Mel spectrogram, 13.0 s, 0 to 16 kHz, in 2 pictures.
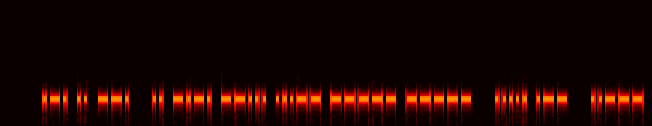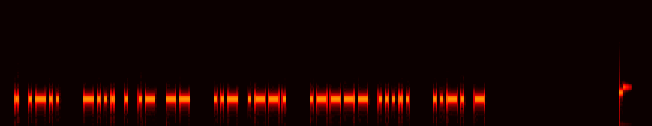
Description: Morse code, heard as a keyed tone, about 36 wpm, 700 Hz. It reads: RIG IC7300 5W 2 EL BEAM UP 15 FT
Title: K1USN SST QSO Practice 35wpm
